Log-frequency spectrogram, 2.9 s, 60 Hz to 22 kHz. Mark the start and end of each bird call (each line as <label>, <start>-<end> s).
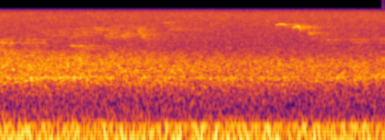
Gray Catbird (Dumetella carolinensis), 0.1-2.9 s
Black-capped Chickadee (Poecile atricapillus), 1.9-2.9 s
